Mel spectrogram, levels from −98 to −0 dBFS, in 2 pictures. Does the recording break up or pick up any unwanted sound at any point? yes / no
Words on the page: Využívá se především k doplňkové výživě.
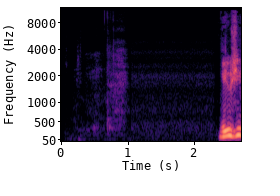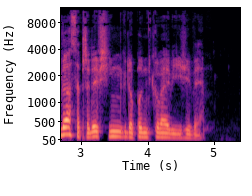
no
